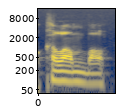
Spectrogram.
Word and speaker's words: Colombo: this guy joe colombo now you say colombo uh people think you know just one more question but that's spelt c-o-l-u-m-b-o this is spelled c-o-l-o-m-o colombo more close to columbus christopher columbus it's an italian name obviously and joe colombo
